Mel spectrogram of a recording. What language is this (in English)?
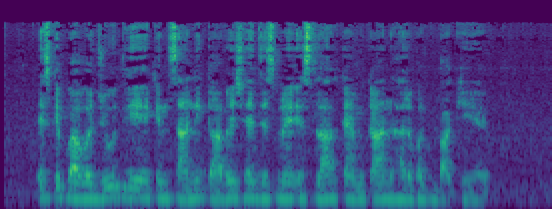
Urdu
